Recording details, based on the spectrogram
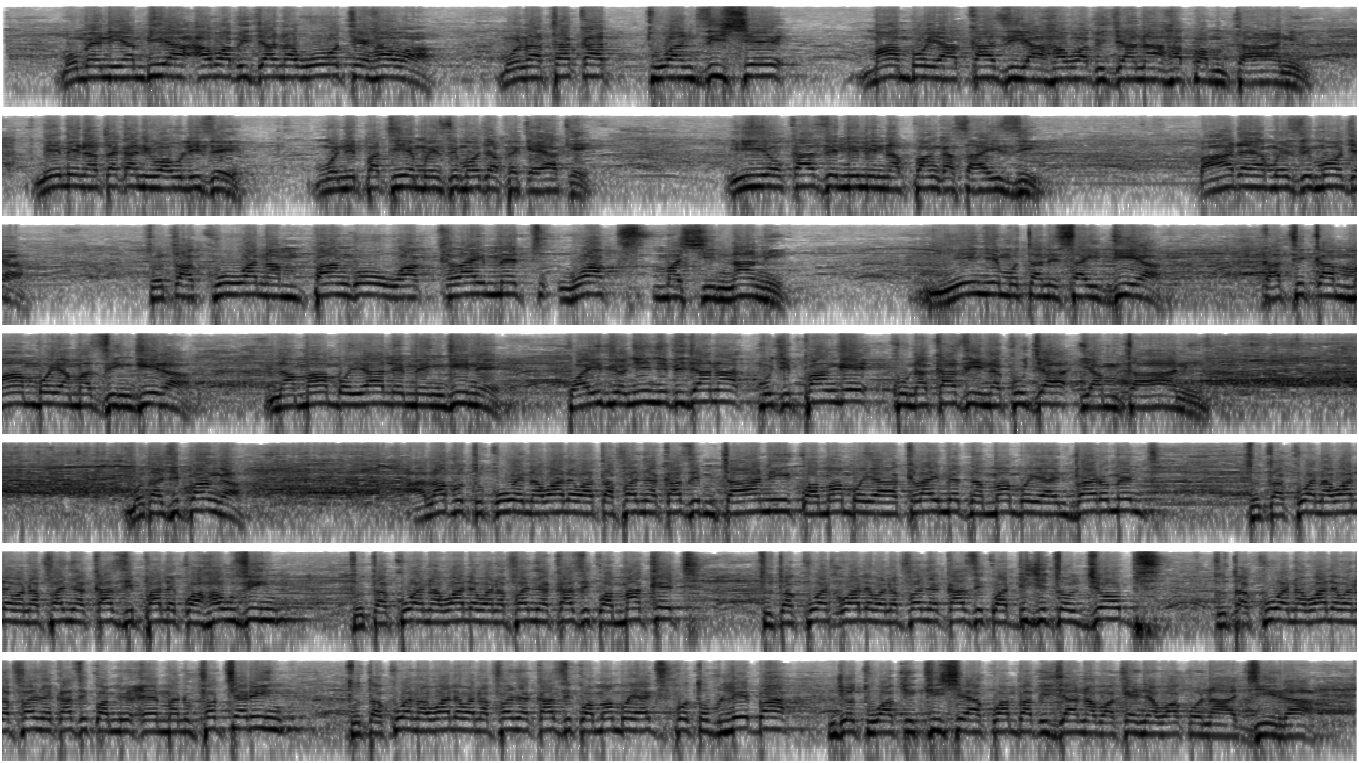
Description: Xilli uu ku sugnaa ismaamulka Kisumu ayuu madaxweyne William Ruto carrabka ku adkeeyay in dowladdu ay ka go’an tahay in fursado shaqo loo abuuro dhallinyarada.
